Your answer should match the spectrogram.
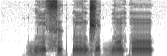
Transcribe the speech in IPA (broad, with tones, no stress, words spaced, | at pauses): ɡ͡bĩ˨˦sɨ˨k͡pĩ˧d͡ʒe˨ ɡ͡bũ˦kʷũ˦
